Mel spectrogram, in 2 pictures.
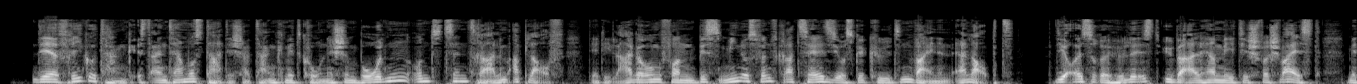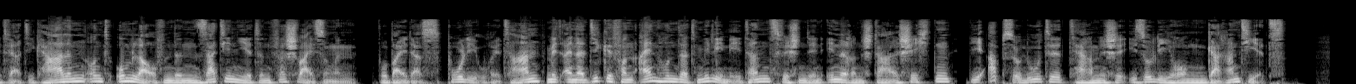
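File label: german male voice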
